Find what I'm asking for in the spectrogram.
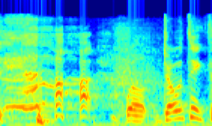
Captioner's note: both laughing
